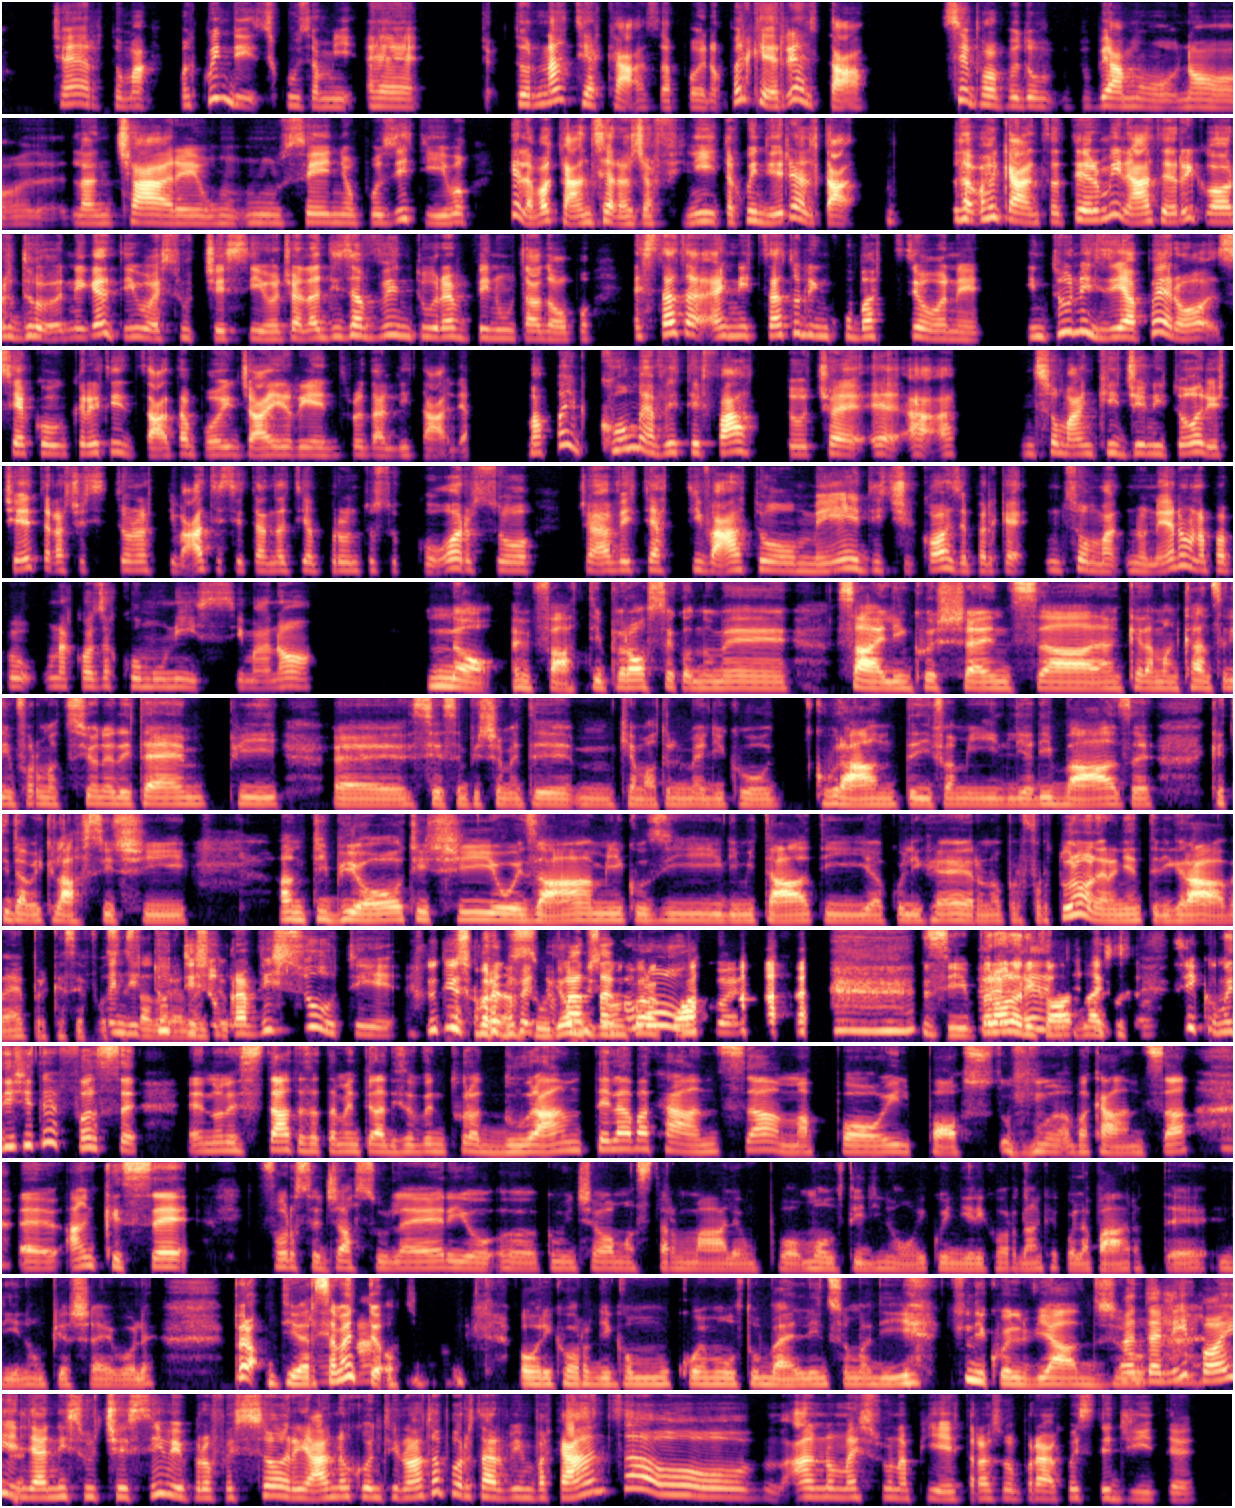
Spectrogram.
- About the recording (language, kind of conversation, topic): Italian, podcast, Qual è stata la tua peggiore disavventura in vacanza?
- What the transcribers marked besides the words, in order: "cioè" said as "ceh"; "proprio" said as "propio"; laughing while speaking: "la vacanza terminata"; "proprio" said as "propio"; chuckle; chuckle; laughing while speaking: "postum"; "sull'aereo" said as "aerio"; laughing while speaking: "di"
